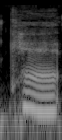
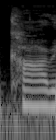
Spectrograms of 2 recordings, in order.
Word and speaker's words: Kerr: Because I know people with the surname K-E-R-R, and some of them are pronounced Kerr, and some are Care, and also Carr is another one.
